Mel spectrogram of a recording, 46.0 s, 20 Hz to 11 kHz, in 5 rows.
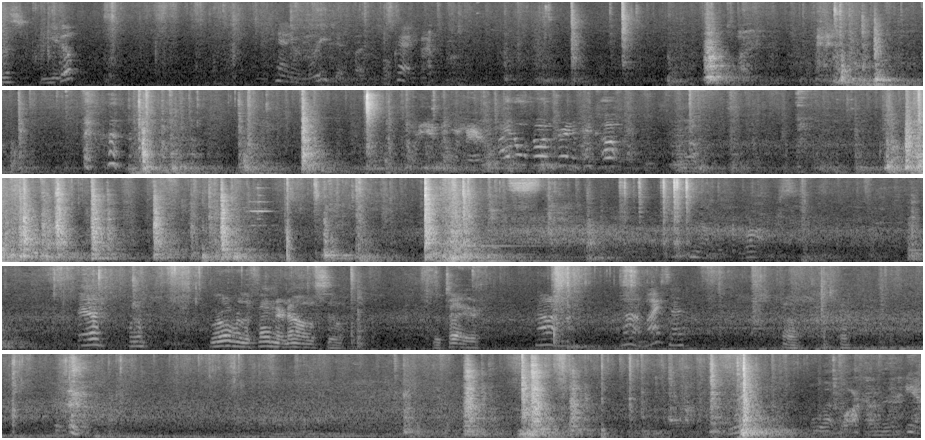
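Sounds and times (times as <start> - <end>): metal bangs clanks and scrapes: 6.7 - 9.7, 15.5 - 25.2, 40.7 - 45.3.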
